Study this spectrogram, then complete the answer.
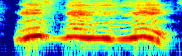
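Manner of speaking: high, loud muffled humming through a gag; gagged muffled hums. A narrator's reading. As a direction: hum urgently as if gagged by a sock. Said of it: "Don't speak with your mouth full".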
